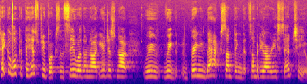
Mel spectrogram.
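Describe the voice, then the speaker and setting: A woman with an American accent talks at a very fast pace in a high pitch. Noticeable background noise is present. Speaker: nurse leader. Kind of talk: conference keynote speech. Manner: animated.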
